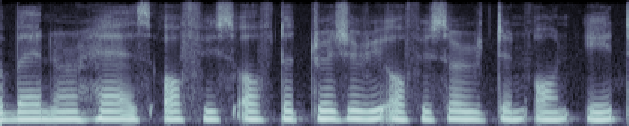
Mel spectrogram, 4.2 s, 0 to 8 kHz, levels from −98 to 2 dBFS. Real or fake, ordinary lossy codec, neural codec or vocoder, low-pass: real; none; none; 7.2 kHz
